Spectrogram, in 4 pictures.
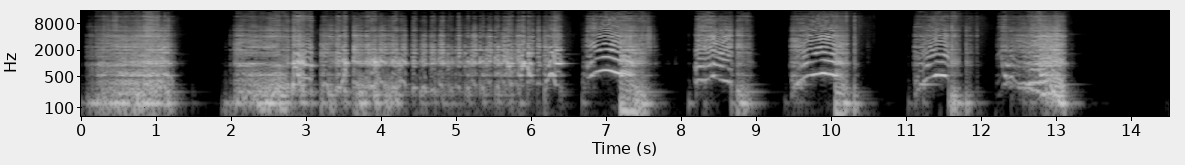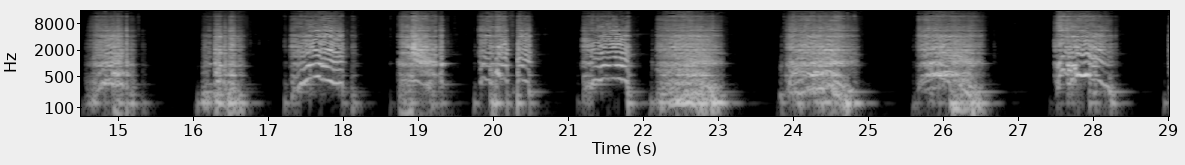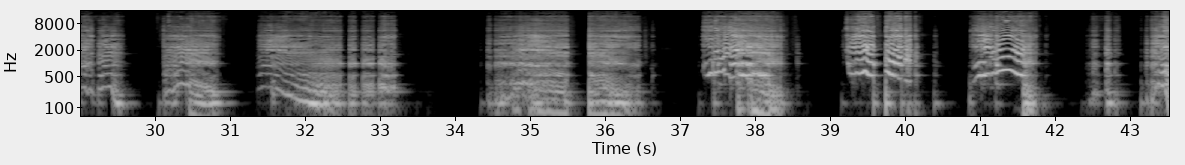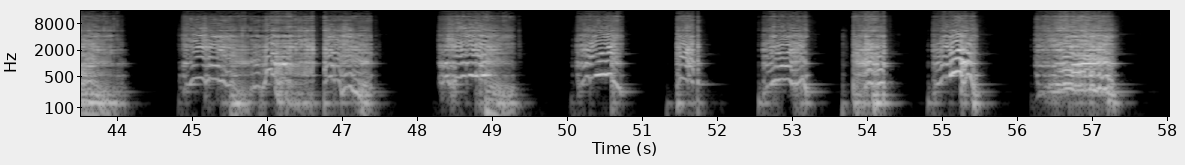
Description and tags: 20180426 Sliding on wet glass
friction, glass, onesoundperday2018, slide, sliding, squeak, wet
